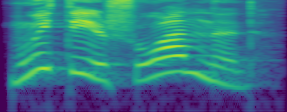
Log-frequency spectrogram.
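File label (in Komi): мый ті и шуанныд, Komi, female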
